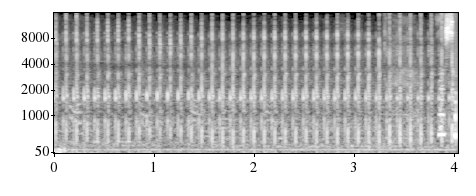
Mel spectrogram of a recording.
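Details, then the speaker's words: Radial shock wave applicator (THORK Shock Wave ESWT unit) held static on gel-covered skin at a lower frequency of 10 Hz: rapid, regular sharp clicks about ten per second, sounding distinct from higher-frequency firing. "então a frequência de 10 uma frequência menor então o barulho é um pouco distinto do outro tá"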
